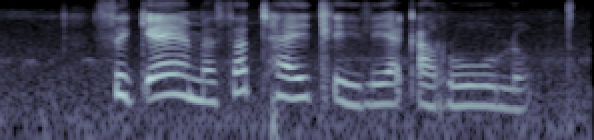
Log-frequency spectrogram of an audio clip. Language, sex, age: Tswana, female, 25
